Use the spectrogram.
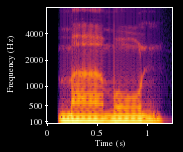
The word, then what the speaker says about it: মামুন: আজকের নামটি হলো মামুন এবং এর আরবি শুদ্ধ উচ্চারণ হলো মামুন।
